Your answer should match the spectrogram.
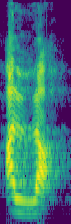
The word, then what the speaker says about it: Allah: They write it as I-L-A. But when you pronounce it, we have to tell them, pronounce it as Allah.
